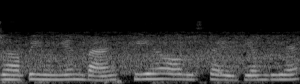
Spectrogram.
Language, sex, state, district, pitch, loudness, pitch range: Hindi, female, Uttar Pradesh, Ghazipur, 225 Hz, -28 LUFS, 215-235 Hz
